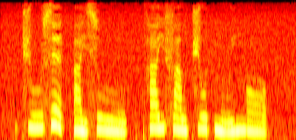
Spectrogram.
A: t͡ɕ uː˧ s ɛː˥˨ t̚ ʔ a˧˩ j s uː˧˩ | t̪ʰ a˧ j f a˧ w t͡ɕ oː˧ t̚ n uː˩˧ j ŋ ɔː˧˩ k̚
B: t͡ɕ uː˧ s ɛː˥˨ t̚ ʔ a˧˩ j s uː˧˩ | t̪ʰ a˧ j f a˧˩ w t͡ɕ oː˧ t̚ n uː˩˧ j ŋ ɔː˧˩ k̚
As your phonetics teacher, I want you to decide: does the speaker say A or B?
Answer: B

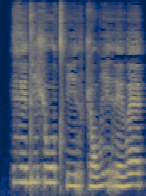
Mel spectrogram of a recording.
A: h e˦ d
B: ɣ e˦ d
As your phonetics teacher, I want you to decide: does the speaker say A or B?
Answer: B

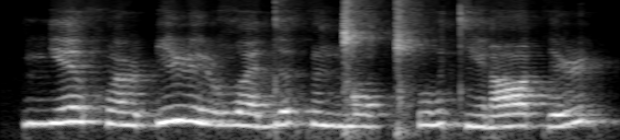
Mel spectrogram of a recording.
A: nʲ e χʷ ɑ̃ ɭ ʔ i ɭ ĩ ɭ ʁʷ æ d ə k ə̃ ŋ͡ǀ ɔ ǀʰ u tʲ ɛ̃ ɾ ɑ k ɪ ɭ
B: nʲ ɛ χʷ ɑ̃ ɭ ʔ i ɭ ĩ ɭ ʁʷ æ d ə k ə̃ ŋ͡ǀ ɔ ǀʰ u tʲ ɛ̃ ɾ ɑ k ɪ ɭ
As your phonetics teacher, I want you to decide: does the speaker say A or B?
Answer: B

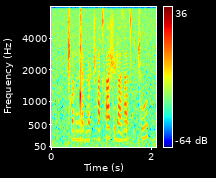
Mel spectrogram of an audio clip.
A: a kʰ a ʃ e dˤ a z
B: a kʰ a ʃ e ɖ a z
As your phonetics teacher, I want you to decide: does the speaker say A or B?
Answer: B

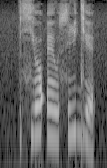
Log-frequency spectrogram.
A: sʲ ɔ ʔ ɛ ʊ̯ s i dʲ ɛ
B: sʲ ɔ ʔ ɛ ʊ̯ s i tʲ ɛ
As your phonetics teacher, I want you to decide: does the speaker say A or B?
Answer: A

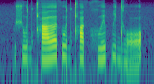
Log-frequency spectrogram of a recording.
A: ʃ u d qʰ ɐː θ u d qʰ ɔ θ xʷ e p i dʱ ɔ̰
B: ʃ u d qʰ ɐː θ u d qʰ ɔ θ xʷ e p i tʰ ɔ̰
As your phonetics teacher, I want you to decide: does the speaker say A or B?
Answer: A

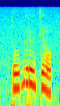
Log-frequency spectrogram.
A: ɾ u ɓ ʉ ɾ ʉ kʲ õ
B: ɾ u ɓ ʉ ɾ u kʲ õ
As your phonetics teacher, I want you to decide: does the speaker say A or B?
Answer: A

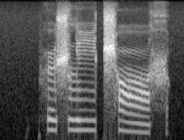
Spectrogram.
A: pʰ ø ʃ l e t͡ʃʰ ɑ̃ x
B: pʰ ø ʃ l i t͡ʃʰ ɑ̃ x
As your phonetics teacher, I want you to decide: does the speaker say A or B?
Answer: B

